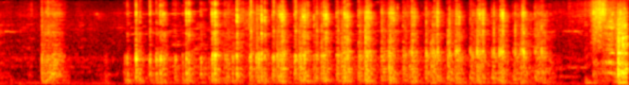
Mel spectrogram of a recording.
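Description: Scissors cut through fabric for a gown in a quick run of rhythmic snips, faint and close, with short pauses at the start and end.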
